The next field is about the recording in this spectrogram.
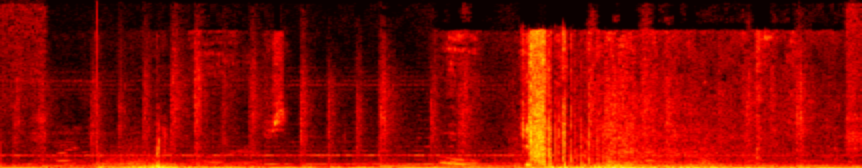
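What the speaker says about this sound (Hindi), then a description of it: "यहां अमेरिकी सैनिक ईरान के मिसाइल अटैक को रिकॉर्ड कर रहा था।" Booms from an Iranian missile attack sound in the distance, with a sharp blast near the middle followed by rumbling aftermath, over a faint background hum.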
